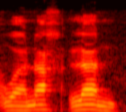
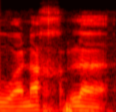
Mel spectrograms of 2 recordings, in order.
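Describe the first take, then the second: First: The last word ends with an n sound. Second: The last word ends with a long vowel. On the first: This is the full form without stopping. "aslinya wa nakhlan" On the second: The reciter stops on this word. "karena diwakafkan maka berubah menjadi wa nakhla"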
